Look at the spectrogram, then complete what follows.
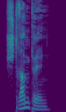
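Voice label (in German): "strampeln", German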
